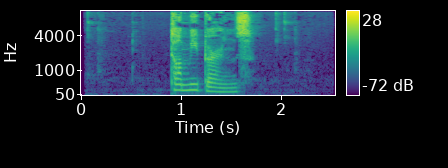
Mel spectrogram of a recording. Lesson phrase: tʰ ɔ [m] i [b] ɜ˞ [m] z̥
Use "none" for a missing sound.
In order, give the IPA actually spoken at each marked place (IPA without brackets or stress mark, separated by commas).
m, b, n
